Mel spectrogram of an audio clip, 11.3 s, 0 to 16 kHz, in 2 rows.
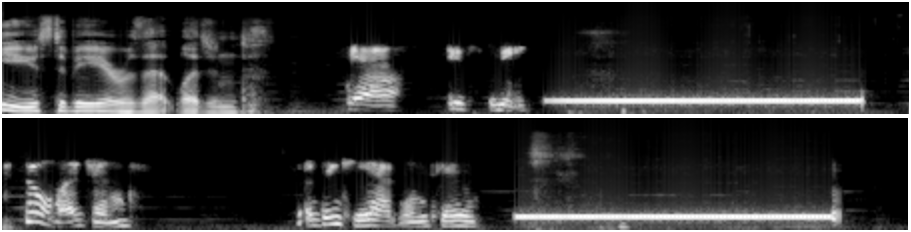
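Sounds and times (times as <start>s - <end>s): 
speech: 0.0s - 3.9s, 5.7s - 6.6s, 7.5s - 8.8s
telephone dial tone: 3.4s - 5.4s, 9.2s - 10.9s.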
